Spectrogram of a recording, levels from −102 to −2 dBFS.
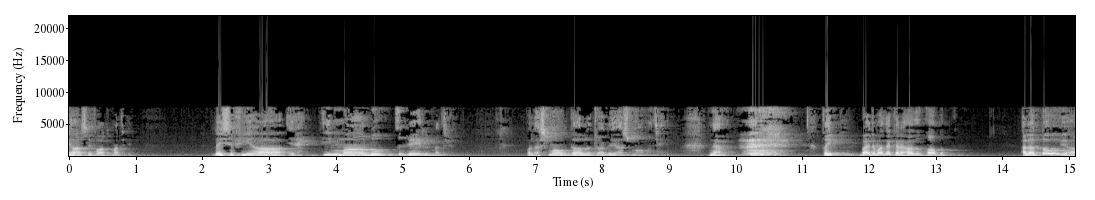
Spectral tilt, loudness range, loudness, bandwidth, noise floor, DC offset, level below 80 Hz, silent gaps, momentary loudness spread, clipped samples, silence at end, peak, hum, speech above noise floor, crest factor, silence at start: -6.5 dB/octave; 6 LU; -15 LUFS; 8.2 kHz; -56 dBFS; under 0.1%; -44 dBFS; none; 17 LU; under 0.1%; 0 s; 0 dBFS; none; 42 dB; 16 dB; 0 s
